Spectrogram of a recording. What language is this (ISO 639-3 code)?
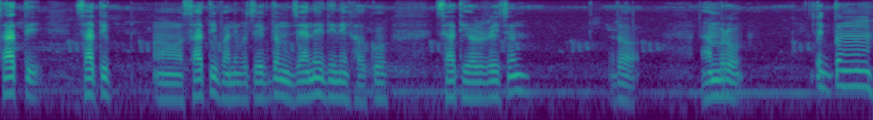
nep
